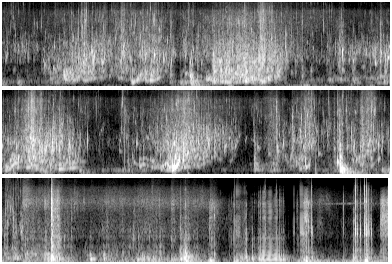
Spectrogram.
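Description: Footsteps and rustling of a person walking a forest portage trail under a load of gear, with a thump about eight seconds in and scattered knocks after it.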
